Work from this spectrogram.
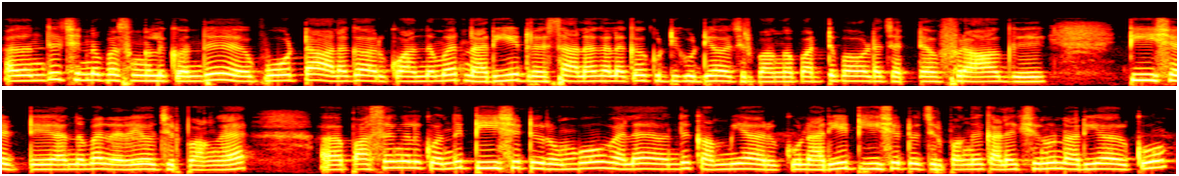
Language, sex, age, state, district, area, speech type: Tamil, female, 18-30, Tamil Nadu, Thoothukudi, urban, spontaneous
